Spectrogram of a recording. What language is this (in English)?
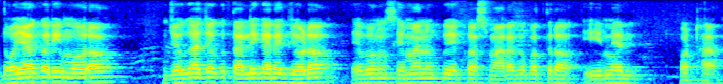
Odia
